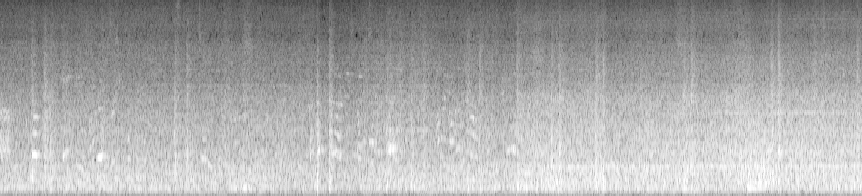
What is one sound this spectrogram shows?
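Train wheels click and squeal over rail joints.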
